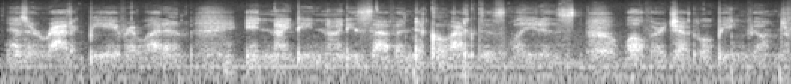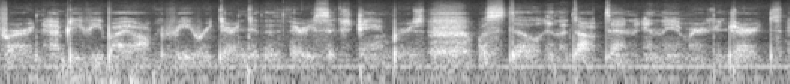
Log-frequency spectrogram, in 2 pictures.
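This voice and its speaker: A woman's voice: fairly quick, rough recording. A young woman whispering close to the mic, rambling, swearing freely, full of fillers. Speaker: vlogger. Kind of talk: whispered casual chat.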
